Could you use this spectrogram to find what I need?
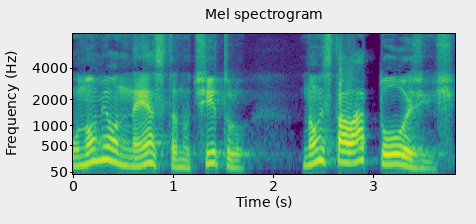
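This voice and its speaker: A man's high voice makes very wide pitch swings. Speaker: gaming YouTuber. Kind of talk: vlog monologue. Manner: scripted.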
